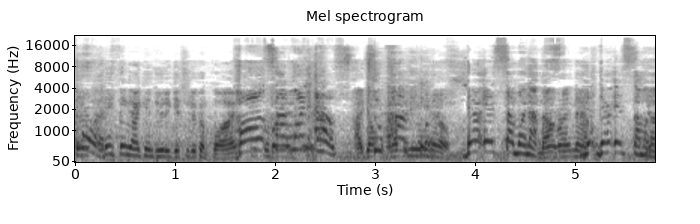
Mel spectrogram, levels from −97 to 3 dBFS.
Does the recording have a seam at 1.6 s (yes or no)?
yes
